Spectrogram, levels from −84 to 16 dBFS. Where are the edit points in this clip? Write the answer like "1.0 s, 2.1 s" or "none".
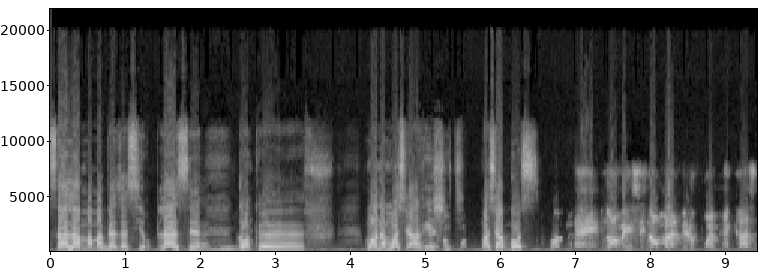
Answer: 6.9 s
